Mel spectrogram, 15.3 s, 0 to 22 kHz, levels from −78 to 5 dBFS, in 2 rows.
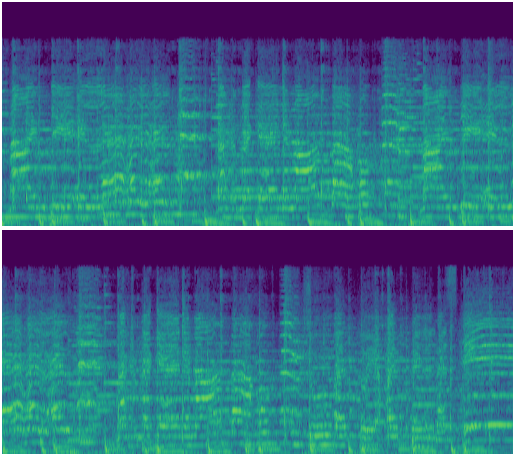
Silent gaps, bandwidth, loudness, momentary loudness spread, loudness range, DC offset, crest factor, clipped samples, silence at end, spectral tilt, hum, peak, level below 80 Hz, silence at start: none; 11.5 kHz; -17 LUFS; 4 LU; 2 LU; under 0.1%; 16 dB; under 0.1%; 0 s; -4 dB/octave; none; -2 dBFS; -30 dBFS; 0 s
